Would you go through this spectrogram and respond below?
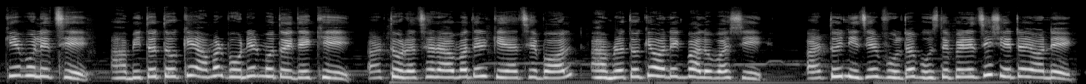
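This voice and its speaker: A woman's voice: extremely high pitch, fairly even intonation, moderate pace, faint music behind. A woman voicing a poor, kind, devout fox wife in a cartoon, speaking in an earnest, plaintive way. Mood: tender. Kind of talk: cartoon character acting.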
